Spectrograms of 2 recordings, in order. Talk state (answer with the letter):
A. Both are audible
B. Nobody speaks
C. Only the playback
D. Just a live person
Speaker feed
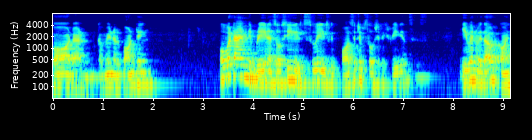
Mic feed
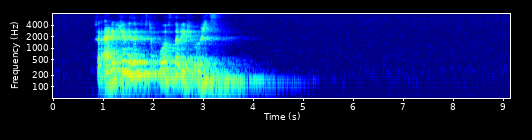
D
